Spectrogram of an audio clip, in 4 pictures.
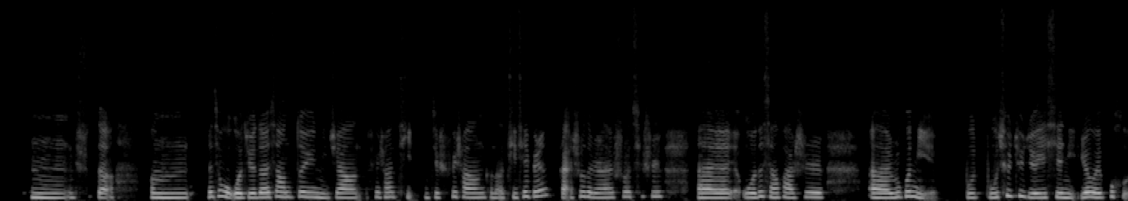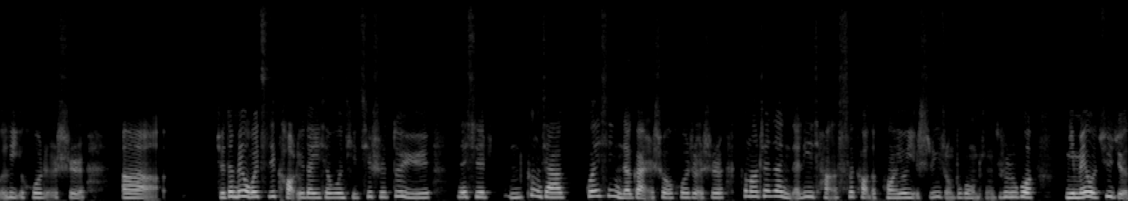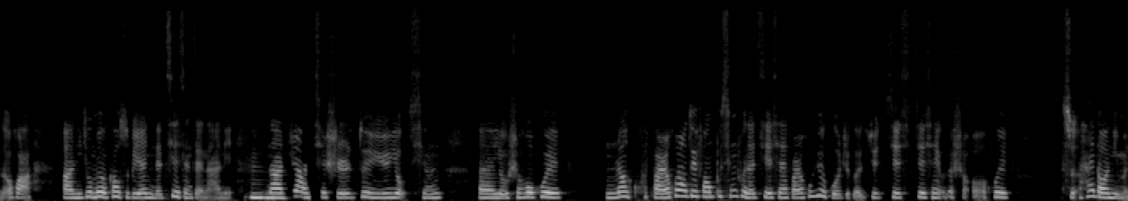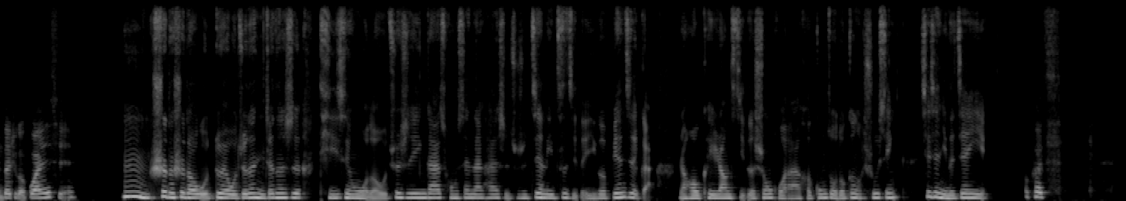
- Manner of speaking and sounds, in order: other background noise
- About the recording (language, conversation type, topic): Chinese, advice, 每次说“不”都会感到内疚，我该怎么办？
